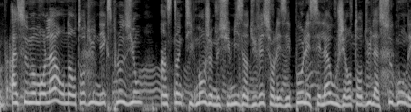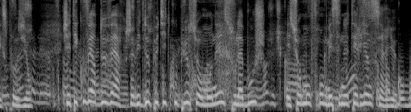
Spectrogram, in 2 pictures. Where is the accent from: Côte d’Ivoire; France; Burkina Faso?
France; quand on est français, on vient d'un pays en paix.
